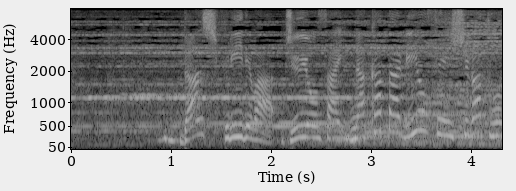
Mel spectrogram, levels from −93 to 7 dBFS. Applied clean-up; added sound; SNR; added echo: none; Whoosh, swoosh, swish; 14 dB; none.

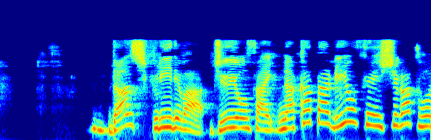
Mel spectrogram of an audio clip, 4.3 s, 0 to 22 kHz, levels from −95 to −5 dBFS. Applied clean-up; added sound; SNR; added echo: neural mask model Resemble Enhance denoiser.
